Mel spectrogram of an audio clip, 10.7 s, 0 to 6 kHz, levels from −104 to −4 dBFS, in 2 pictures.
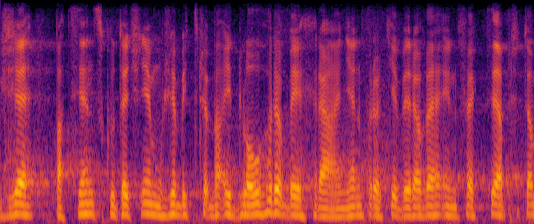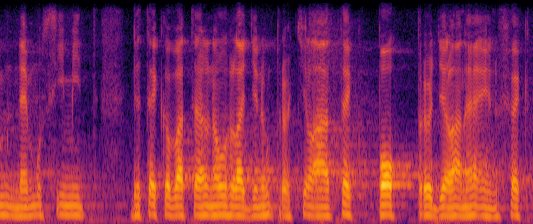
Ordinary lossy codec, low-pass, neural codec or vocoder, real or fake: Opus, 32 kbps; 5.4 kHz; none; real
